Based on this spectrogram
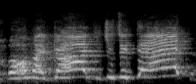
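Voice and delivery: high, loud hysterical shriek; over-the-top imbecilic yelling; mock commentator screaming. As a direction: scream it like an overexcited wrestling commentator. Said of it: "Gritar y gritar y gritar como un imbécil".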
